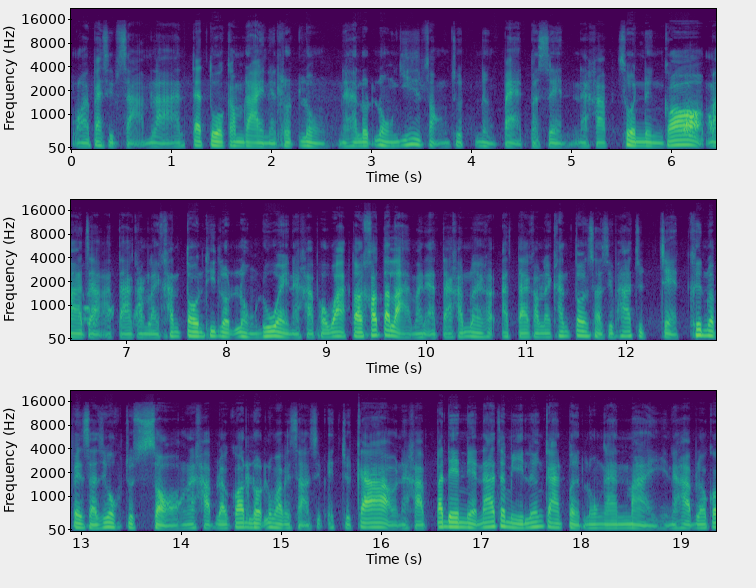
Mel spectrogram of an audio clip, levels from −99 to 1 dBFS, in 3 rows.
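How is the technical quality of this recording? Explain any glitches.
Quality is marred by echo leak at 0.46–0.52, 1.11–1.37, 2.44–2.66, 6.16–6.9 and 7.07–7.2 s. A loudspeaker-side echo canceller likely passed its microphone pickup back. This returns speech 196 ms late and very faint at first, then 128 ms late at nearly full level, and about 10 dB quieter in the last event.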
